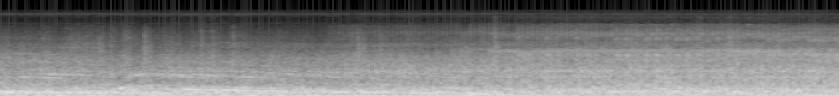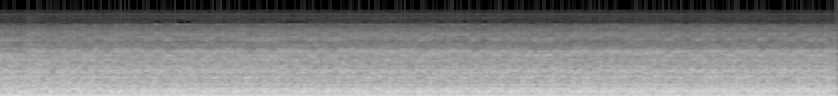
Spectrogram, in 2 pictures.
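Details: Dennis Arrow diesel bus, recorded onboard: uneven, lumpy low idle rumble with heavy body thrash; idle clearly rough, cause unknown.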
